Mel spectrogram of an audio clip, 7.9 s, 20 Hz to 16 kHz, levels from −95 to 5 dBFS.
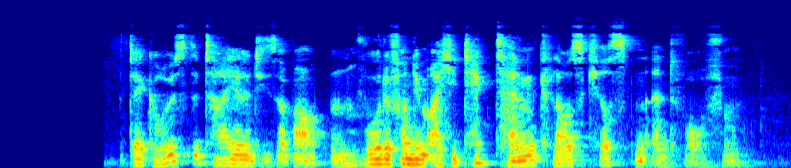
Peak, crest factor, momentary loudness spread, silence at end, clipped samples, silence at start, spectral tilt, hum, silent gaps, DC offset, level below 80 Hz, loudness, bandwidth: -6 dBFS; 20 dB; 18 LU; 0.5 s; under 0.1%; 1.3 s; -6 dB/octave; none; none; under 0.1%; -52 dBFS; -25 LUFS; 9.2 kHz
